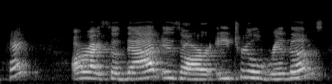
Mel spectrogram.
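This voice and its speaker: Higher-voiced woman teaching in an echoey room. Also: measured pace, fairly bright tone. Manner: explanatory, checks in with frequent "okay?". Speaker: instructor. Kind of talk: lecture-style teaching. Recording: roomy, distant, dull lo-fi sound.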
